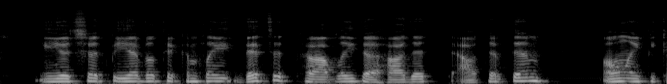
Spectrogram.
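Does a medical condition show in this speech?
Yes: cerebral palsy; affects speech.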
